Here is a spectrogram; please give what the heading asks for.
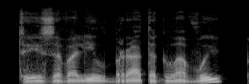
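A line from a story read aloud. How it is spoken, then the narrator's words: Hissing into ear. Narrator (Russian): прошипел мне в ухо Игнат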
